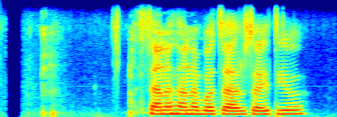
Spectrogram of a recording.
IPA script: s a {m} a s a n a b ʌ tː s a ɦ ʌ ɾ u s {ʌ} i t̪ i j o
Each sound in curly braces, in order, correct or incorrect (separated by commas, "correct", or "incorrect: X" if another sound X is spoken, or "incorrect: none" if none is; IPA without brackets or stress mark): incorrect: n, correct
